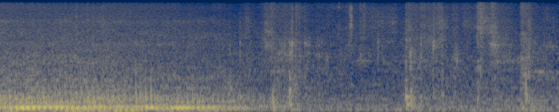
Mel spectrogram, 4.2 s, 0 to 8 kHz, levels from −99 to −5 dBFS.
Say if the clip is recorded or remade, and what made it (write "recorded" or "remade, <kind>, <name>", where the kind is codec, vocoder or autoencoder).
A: remade, codec, DAC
